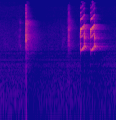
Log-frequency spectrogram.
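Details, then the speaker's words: Qiewa Q-Power scooter, plugging in the rear battery to the controller: sharp snap and spark as the connector seats, then the alarm chirps twice about a quarter second apart; normal hookup. "It popped, sparked a little bit, alarm chirped twice."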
